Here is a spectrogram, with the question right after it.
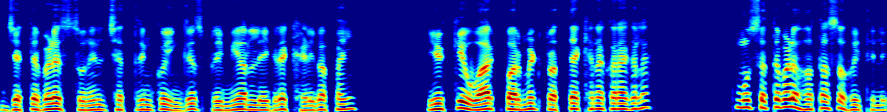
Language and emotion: Odia, sad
